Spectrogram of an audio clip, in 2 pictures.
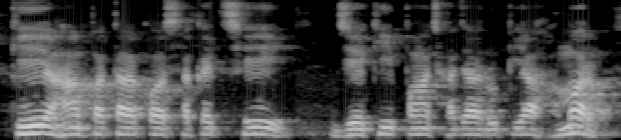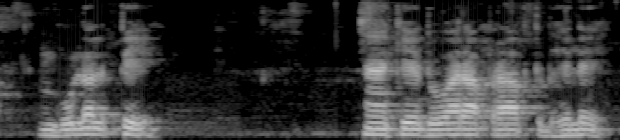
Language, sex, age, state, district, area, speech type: Maithili, male, 45-60, Bihar, Madhepura, rural, read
